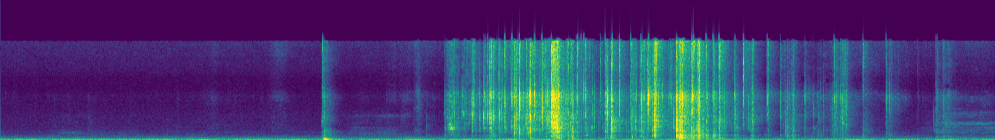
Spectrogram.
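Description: A foil Magic: The Gathering Mystery Booster pack wrapper being torn open and crinkled, starting about four and a half seconds in and lasting about three seconds. Before it comes a single light tap, and a few small clicks of card handling follow it, all over a low steady hum.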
